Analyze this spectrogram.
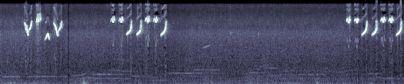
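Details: Cinereous tit singing despite strong wind, alternating short swooping phrases with rapid trains of paired high notes, a bright upper pip and a lower downslurred whistle, repeated about three per second, separated by windy pauses.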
